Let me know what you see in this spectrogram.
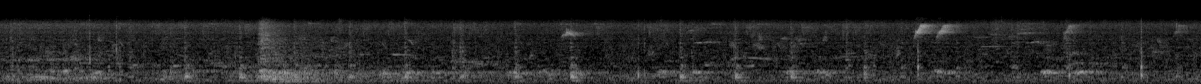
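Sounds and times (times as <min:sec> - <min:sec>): soft low ticks: 0:03.4 - 0:12.0.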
